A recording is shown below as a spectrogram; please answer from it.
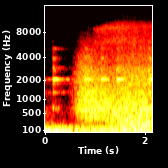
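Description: Sound-designed rush of air: a deep rumble under a steady hiss that swells about half a second in, with a faint high ringing tone and a short knock just after the start.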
